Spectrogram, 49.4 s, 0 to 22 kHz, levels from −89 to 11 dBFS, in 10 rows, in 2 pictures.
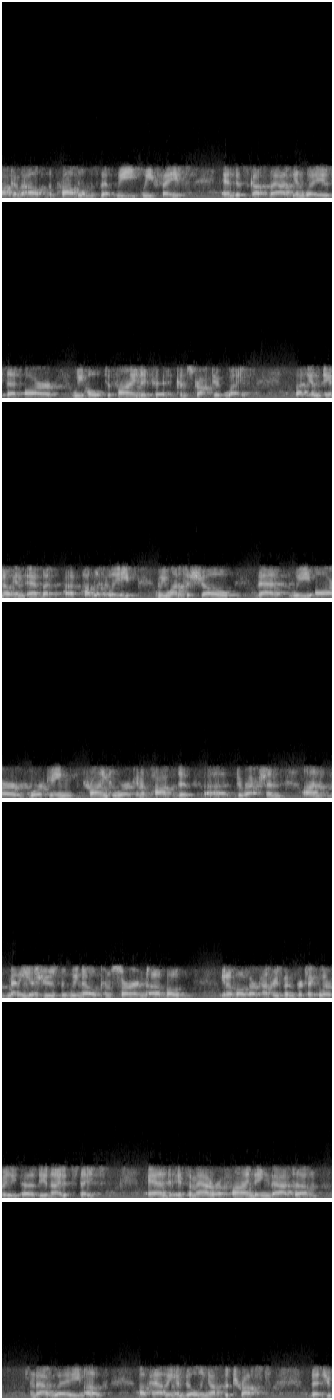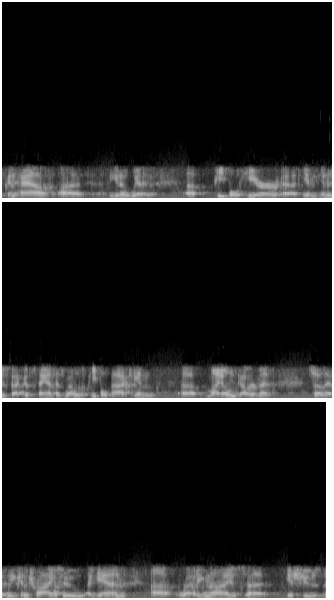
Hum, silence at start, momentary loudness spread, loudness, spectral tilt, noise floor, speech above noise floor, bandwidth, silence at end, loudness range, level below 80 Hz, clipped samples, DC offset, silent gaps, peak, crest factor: none; 0 s; 9 LU; -23 LUFS; -7 dB/octave; -44 dBFS; 21 dB; 4 kHz; 0 s; 2 LU; -74 dBFS; under 0.1%; under 0.1%; none; -2 dBFS; 22 dB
